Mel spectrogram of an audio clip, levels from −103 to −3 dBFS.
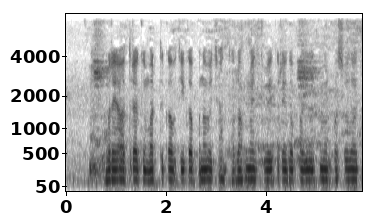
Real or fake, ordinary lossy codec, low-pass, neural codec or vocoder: fake; MP3, 64 kbps; 7.2 kHz; vocoder, 44.1 kHz, 80 mel bands, Vocos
